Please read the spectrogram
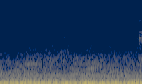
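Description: A steady low background rumble, with no other event standing out.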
